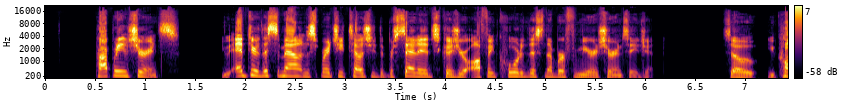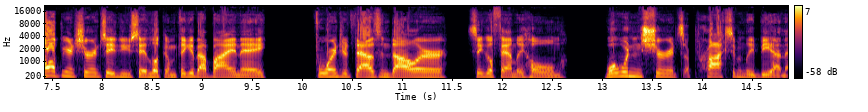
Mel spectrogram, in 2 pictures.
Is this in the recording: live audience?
yes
